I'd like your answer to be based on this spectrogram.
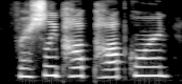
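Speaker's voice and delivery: usual speaking voice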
